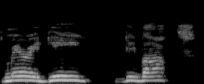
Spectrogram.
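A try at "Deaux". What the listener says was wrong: the dough, the dough, you know that they don't pronounce the X.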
